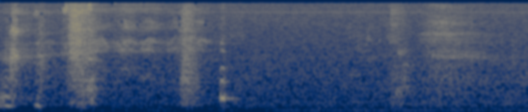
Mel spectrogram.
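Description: Several short, snorting sneezes from a dog, with soft breathy bursts between them in a quiet room.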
